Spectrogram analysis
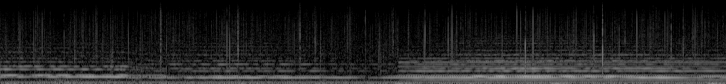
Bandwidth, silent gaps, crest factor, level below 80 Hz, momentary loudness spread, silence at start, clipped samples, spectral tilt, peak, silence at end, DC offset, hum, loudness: over 20 kHz; none; 24 dB; -48 dBFS; 9 LU; 0 s; under 0.1%; -5 dB/octave; -10 dBFS; 0 s; under 0.1%; none; -35 LUFS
